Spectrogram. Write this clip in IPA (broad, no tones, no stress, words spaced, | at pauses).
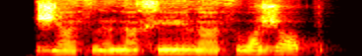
ʒãθlə̃ðã xẽ lãθβɒʒɒp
